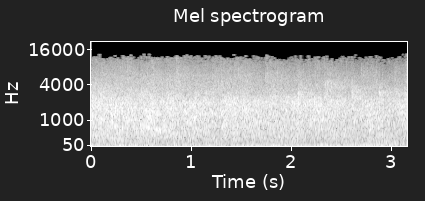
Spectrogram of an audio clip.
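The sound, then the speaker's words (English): A crowd claps steadily as a clap offering to the speaker's wife, a dense wash of applause sustained at even loudness throughout, with no voices standing out above it. “I want to give her a clap offering.”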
